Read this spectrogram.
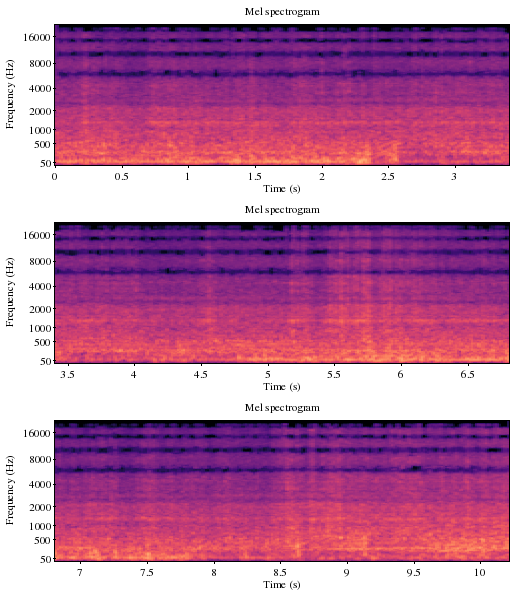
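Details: Outboard engine running with rough uneven grinding rattle about four pulses a second; compression excellent, prop not slipping; new spark plugs stopped it briefly but it returned; cause unknown.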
